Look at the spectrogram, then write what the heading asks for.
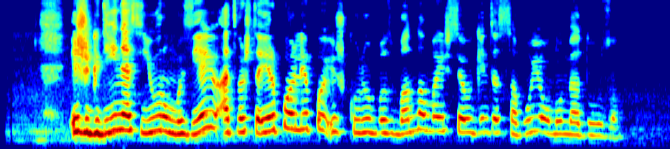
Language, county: Lithuanian, Vilnius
